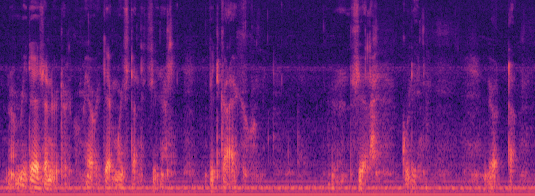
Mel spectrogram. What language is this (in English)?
Finnish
